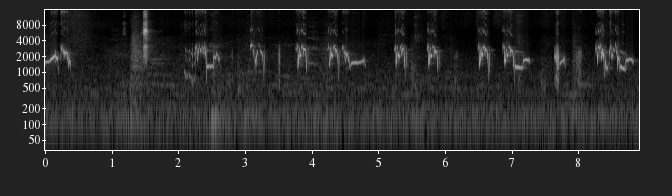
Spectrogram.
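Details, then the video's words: A happy pet budgie chirps in a regular series of short squeaky warbles, roughly two each second, each note dipping then rising, after one loud click near the start; low hum behind. "Happy budgie chirping sounds"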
